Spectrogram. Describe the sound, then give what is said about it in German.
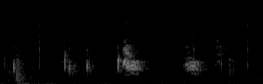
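Tamed dogs in a video game yelp and whimper as they fall into a hole, giving many short, high yips in quick irregular bursts, with a couple of longer whines in between. “Da fallen gerade deine ganzen Hunde rein.”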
